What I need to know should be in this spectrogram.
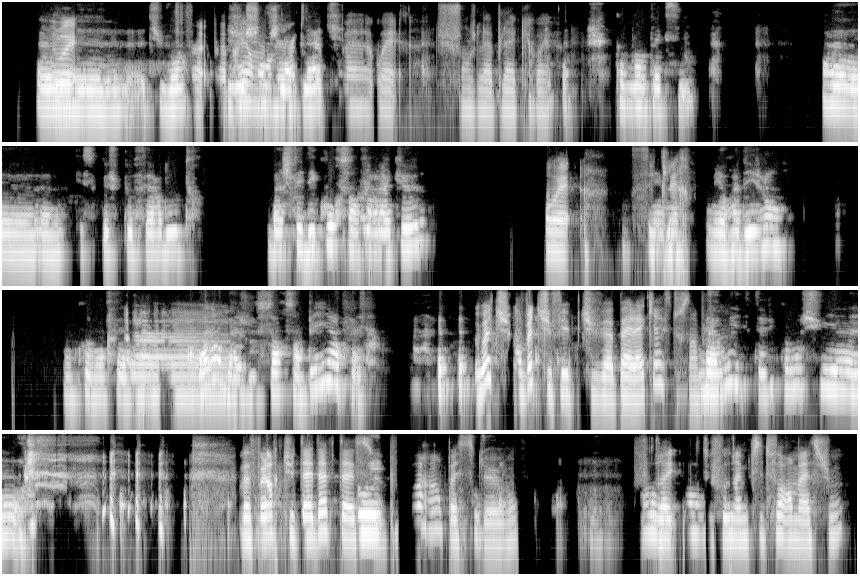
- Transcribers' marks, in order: distorted speech; drawn out: "Heu"; other background noise; chuckle; unintelligible speech; drawn out: "heu"; laugh; laugh; static; stressed: "pouvoir"; laugh; unintelligible speech
- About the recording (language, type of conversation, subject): French, unstructured, Préféreriez-vous avoir la capacité de voler ou d’être invisible ?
